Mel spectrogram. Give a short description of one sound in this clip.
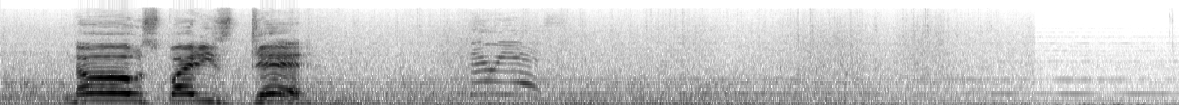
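Rain falls steadily on water.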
